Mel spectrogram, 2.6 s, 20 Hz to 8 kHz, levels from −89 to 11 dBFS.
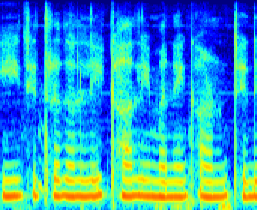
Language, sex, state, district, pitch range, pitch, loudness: Kannada, female, Karnataka, Bidar, 215-230 Hz, 225 Hz, -14 LUFS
